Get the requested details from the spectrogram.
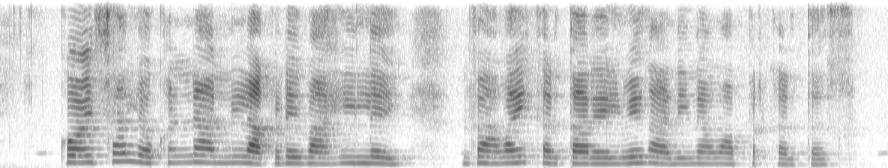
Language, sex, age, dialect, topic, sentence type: Marathi, female, 31-35, Northern Konkan, banking, statement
